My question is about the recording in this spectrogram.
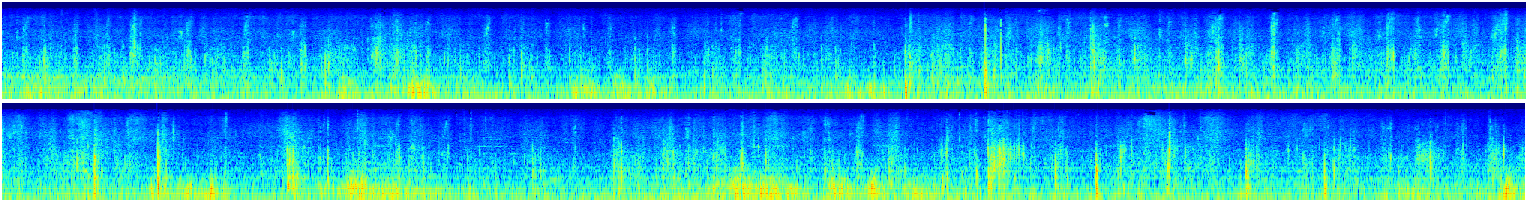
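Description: Footsteps of a person walking over sand, grit and stone slabs, an irregular series of short steps.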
